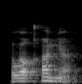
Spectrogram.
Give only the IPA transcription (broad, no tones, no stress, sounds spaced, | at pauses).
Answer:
l ɔ qʰ ã bʲ ã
